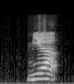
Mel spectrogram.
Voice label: "mya", Japanese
